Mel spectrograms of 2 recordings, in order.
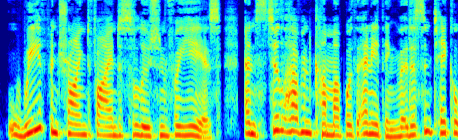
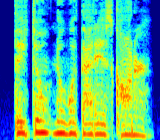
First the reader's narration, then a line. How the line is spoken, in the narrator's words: Alex whispered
